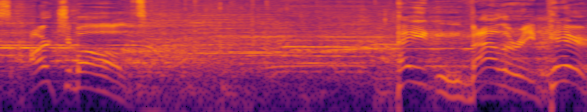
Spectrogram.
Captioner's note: crowd applauding; crowd cheering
